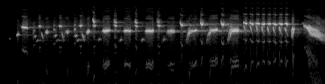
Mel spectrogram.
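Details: European goldfinch song recorded for teaching young birds and goldfinch hybrids to sing: a fast run of bright twittering notes, trills and clear whistles, ending in a buzzy rasping note, no other sounds.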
